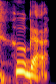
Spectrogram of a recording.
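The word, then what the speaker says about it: hygge: to say it correctly we looked up the pronunciation and she has it in her book but it's Huga so it's a Danish word if any of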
